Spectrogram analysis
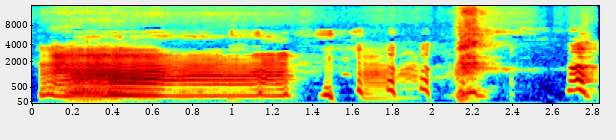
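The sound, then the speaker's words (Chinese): A voice performs Ashtanga yoga breathing as a long, droning voiced groan, followed by several shorter, choppy bursts of breath and voice with gaps between them. “那个是我在呼吸，好不好？阿斯坦加瑜伽就是要这样子呼吸，”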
